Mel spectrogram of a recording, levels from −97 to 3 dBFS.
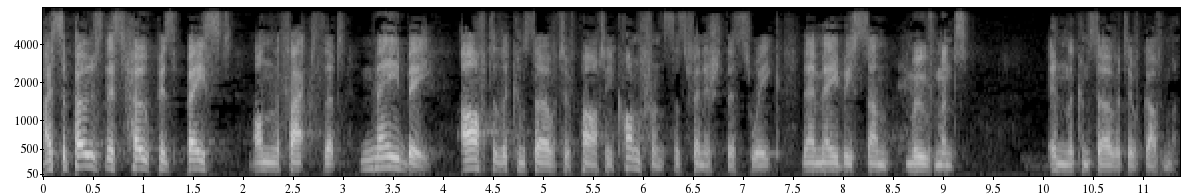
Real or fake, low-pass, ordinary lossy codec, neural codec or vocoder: real; 7.2 kHz; Opus, 64 kbps; none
